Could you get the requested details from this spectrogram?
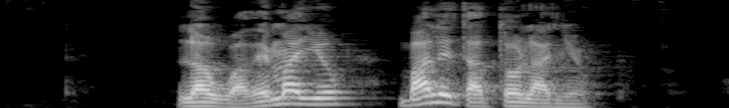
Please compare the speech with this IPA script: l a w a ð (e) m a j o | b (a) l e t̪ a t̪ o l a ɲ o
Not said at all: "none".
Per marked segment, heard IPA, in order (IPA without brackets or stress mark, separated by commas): e, a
